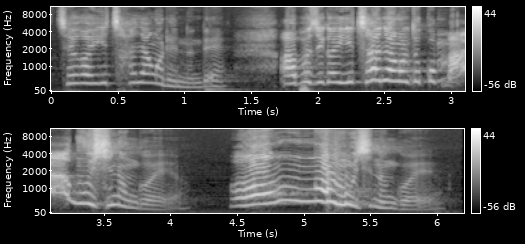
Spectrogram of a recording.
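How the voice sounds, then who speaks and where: A middle-aged woman giving an emotional testimony in a sermon, telling her story with animated, acted-out quotes. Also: very high voice, normal speed.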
